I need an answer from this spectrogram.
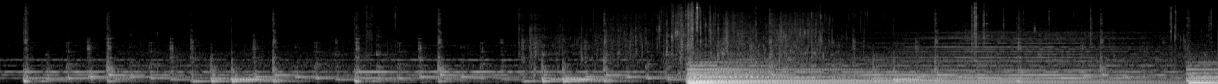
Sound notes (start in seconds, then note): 4.9 water splashing; 8.8 gentle upbeat music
